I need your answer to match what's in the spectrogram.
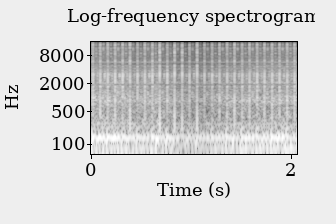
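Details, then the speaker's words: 1995 Ford Contour 2.0 four-cylinder with random misfire, valve cover off, idling: rapid sharp snapping clicks, about thirteen a second, as a cracked spark plug wire arcs to the aluminum wall; temporary fix is wrapping it with electrical tape. "insulate it so it doesn't try to fire out against the aluminum wall there so you know can you hear it"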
